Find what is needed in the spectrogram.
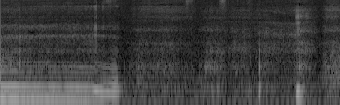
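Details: Snoring during sleep: a brief humming, vibrating snore that fades into quiet breathing, with one soft snort near the end.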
